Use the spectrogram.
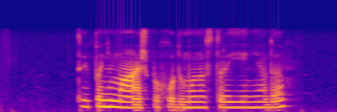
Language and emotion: Russian, neutral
